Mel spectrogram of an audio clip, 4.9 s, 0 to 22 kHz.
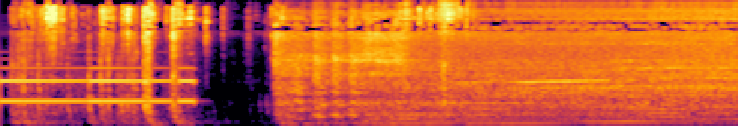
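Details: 1998-02 Corolla/Prizm 1.8L after hydraulic belt tensioner replacement: dash chime, short crank, then smooth steady idle with no belt squeal or chirp; new tensioner is solid with no play.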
